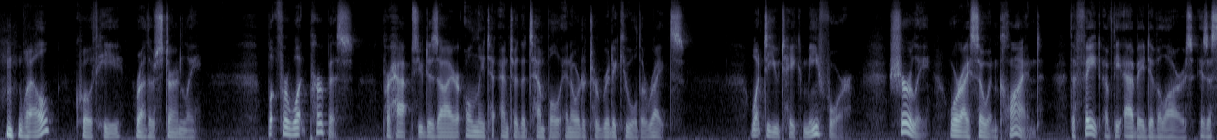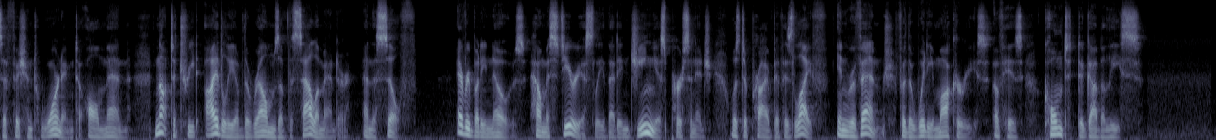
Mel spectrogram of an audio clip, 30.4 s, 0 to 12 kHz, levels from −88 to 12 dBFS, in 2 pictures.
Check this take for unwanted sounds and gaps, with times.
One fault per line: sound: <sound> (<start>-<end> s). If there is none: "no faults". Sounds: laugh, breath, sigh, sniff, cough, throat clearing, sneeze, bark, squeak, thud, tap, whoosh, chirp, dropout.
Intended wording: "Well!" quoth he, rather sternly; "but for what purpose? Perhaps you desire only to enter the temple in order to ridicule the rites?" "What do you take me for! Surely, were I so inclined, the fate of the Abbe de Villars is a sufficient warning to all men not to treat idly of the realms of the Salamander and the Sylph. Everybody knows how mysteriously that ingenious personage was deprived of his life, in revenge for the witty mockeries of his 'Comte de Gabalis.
no faults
